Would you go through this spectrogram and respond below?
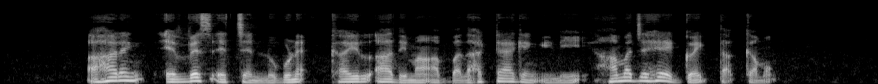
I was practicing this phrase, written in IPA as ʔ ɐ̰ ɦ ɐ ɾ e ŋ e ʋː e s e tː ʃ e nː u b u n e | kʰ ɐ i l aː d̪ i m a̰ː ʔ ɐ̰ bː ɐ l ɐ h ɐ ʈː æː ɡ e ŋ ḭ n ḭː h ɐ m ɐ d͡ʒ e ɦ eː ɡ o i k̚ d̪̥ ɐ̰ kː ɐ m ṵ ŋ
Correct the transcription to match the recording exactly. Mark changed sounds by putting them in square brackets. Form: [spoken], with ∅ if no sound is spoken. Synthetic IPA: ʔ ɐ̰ ɦ ɐ ɾ e ŋ e ʋː e s e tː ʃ e nː u b u n e | kʰ ɐ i l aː d̪ i m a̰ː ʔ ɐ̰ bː ɐ l ɐ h ɐ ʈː æː ɡ e ŋ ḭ n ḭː h ɐ m ɐ d͡ʒ e ɦ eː ɡ o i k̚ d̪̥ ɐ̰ kː ɐ m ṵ ŋ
